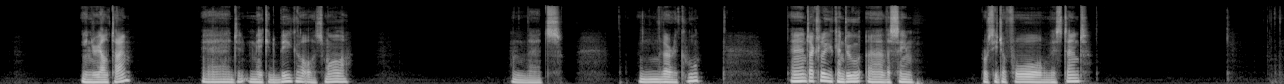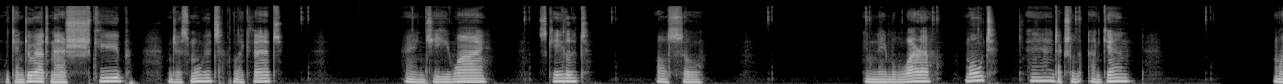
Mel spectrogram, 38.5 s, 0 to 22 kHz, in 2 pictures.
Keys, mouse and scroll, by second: 4.0-5.4 middle drag, 5.8 middle click, 8.7-9.1 scroll down 3, 9.4 Tab, 10.0 Tab, 10.2 drag, 11.1-11.5 scroll up 2, 11.9-14.6 middle drag, 14.6-15.5 scroll down 3, 16.0 scroll down 1, 16.5-19.2 middle drag, 19.2 shift+a, 21.2-21.6 scroll down 2, 22.6 g, 25.5 g, 27.8 s, 30.8 click, 31.5-32.3 scroll down 4, 32.3 scroll down 1, 32.3-34.0 drag, 34.0-34.8 middle drag, 34.8-35.5 scroll up 3, 35.5 click, 37.4 click.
